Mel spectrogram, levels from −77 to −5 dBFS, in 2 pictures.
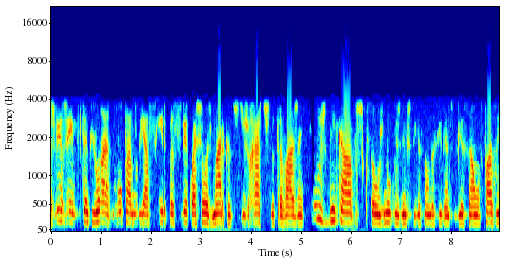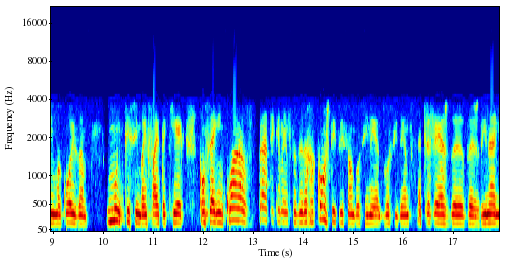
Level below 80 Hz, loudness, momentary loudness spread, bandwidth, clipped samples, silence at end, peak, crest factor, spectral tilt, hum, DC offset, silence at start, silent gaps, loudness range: -58 dBFS; -15 LUFS; 7 LU; 5.6 kHz; under 0.1%; 0 s; 0 dBFS; 14 dB; -8 dB/octave; none; under 0.1%; 0 s; none; 2 LU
